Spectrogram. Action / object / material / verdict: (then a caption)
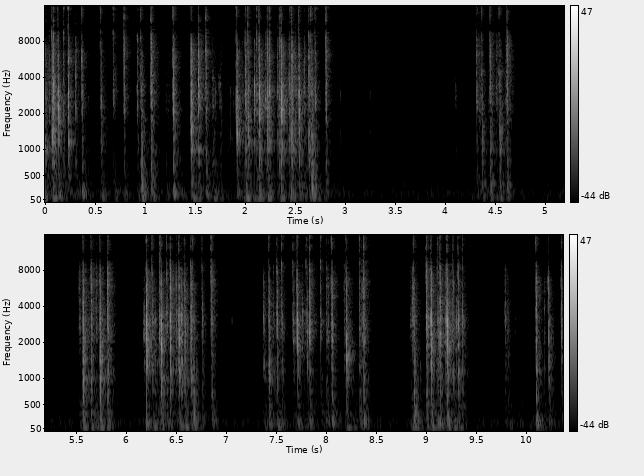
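tap / plastic mechanical keyboard / plastic / none. Fingertips type on a backlit black plastic mechanical keyboard, producing bursts of rapid, bright, clicky keystrokes separated by short pauses. Each click is dry and dies away almost instantly, with little low-end body.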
